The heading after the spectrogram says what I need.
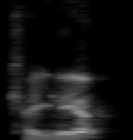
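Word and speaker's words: Kalea: was perfect absolutely spot on i've got kalei kalia is how it's pronounced kdr german bottle advent calendar from amazon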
